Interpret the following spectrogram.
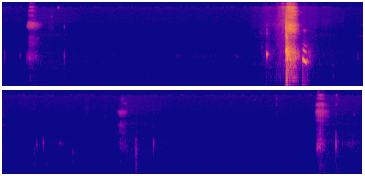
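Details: Sleepy woman with a cold: one sharp sneeze with a quick intake before it, in an otherwise quiet room; a single sneeze.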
